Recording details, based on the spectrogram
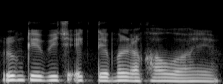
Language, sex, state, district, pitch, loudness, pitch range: Hindi, female, Arunachal Pradesh, Papum Pare, 175 Hz, -15 LUFS, 165-195 Hz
